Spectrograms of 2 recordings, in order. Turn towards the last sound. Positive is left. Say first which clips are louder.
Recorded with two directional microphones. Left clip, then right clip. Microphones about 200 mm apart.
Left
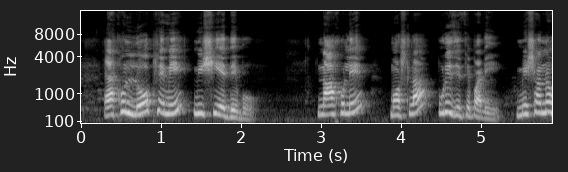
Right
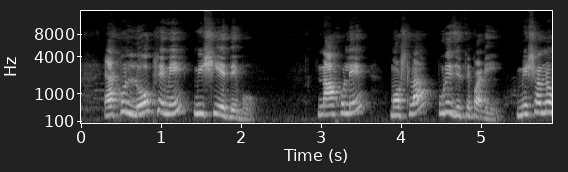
# left 3 dB
turn(degrees=50)  # may be behind; listen again after turning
